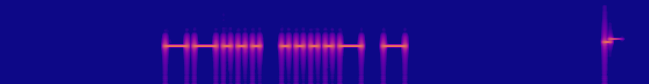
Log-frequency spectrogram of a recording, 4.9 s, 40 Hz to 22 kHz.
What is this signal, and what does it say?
Morse code, heard as a keyed tone, about 22 wpm, 700 Hz. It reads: 74T
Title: Common Cut Numbers - 3-Digit 22wpm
